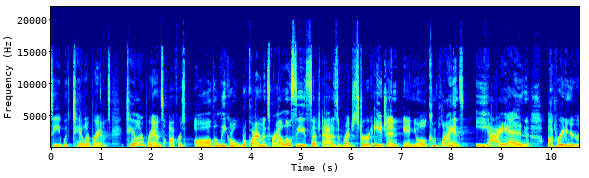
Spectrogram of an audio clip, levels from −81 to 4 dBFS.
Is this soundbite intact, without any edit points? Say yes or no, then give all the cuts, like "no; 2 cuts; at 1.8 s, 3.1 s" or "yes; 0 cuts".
yes; 0 cuts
